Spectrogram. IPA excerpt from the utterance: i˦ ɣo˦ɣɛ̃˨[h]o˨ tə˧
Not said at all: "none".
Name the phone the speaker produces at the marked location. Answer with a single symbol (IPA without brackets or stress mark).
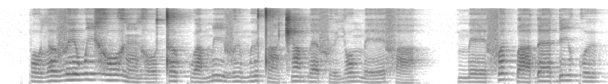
ɣ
